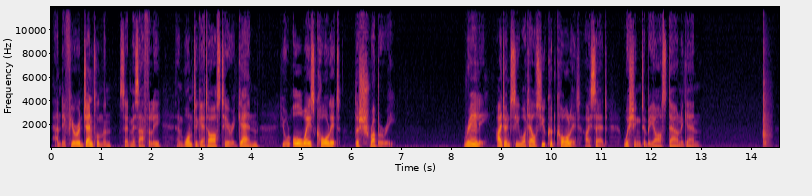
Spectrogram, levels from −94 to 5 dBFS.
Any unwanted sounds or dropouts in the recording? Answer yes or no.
yes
